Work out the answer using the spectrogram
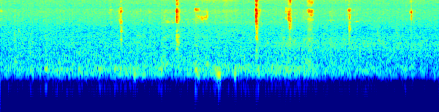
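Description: A person chewing a mouthful of rice noodles close to the microphone: a low, soft chewing sound broken by irregular sharp wet mouth clicks and smacks, about seven of them.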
